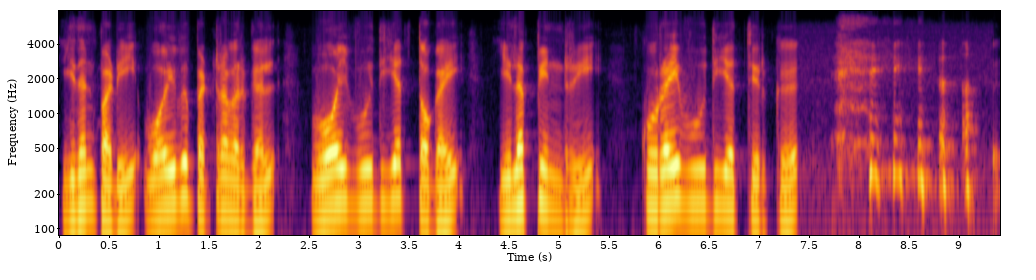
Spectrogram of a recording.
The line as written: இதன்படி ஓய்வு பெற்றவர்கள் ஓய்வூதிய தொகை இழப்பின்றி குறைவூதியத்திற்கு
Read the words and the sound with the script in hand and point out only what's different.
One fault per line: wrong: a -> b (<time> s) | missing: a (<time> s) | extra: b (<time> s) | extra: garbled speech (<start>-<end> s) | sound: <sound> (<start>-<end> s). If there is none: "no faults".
sound: laugh (7.7-9.3 s)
